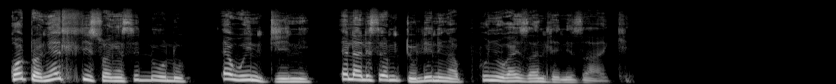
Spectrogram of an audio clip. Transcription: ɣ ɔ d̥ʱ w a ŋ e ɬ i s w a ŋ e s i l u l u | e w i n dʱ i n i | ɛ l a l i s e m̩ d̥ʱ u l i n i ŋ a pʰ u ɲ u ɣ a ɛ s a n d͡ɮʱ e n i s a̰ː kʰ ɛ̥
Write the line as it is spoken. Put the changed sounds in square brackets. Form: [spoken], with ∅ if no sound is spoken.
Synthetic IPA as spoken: ɣ ɔ d̥ʱ w a ŋ e ɬ i s w a ŋ e s i l u l u | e w i n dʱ i n i | ɛ l a l i s e m̩ d̥ʱ u l i n i ŋ a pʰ u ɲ u ɣ a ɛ [z] a n d͡ɮʱ e n i [z] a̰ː kʰ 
